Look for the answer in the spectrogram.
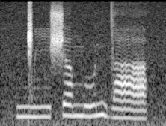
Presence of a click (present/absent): present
